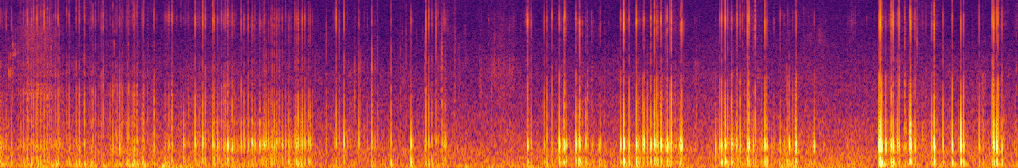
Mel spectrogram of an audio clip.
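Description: Long nails scratch and tap the textured surface of a small, hollow, white croc-embossed faux leather handbag. Soft, continuous scratching with a midrange hollow tone gives way to bursts of crisp, bright taps and clicks, with sharper strikes near the end.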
